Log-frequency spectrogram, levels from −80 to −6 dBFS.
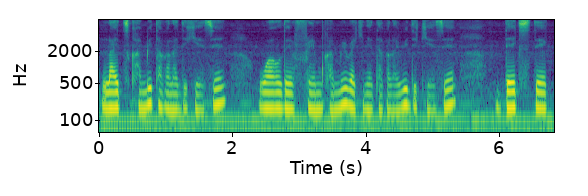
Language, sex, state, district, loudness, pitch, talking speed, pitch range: Nagamese, female, Nagaland, Dimapur, -17 LUFS, 165 Hz, 150 wpm, 155-175 Hz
